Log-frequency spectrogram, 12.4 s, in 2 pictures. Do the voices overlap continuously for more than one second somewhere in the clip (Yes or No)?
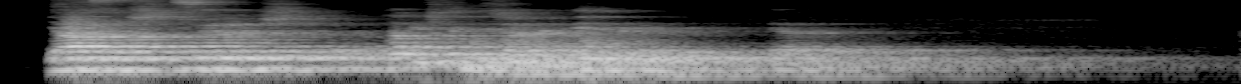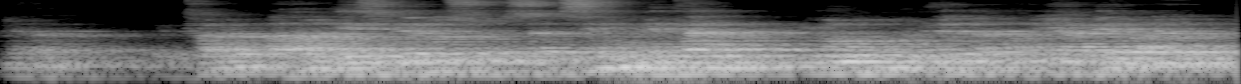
No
